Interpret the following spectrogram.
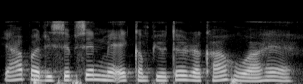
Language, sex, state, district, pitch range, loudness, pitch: Hindi, female, Arunachal Pradesh, Lower Dibang Valley, 180-205 Hz, -17 LUFS, 185 Hz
